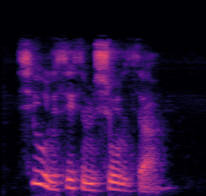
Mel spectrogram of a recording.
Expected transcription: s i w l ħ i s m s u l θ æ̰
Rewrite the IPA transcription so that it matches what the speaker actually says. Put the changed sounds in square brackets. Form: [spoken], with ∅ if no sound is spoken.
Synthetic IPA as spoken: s i w l [θ] i [θ] m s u l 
